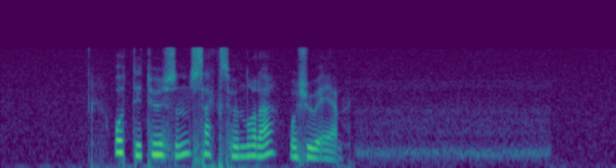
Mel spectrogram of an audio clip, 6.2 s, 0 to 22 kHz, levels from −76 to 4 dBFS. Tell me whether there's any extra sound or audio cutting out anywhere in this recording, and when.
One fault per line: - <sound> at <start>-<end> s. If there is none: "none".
none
